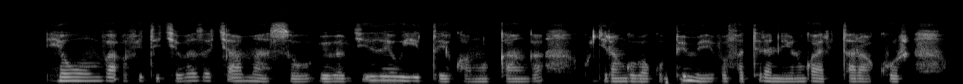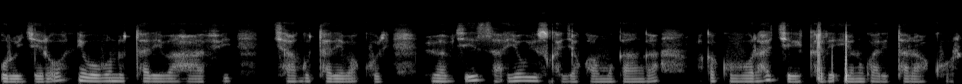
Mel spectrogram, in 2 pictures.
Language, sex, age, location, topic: Kinyarwanda, female, 18-24, Kigali, health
